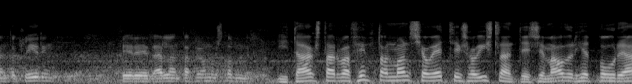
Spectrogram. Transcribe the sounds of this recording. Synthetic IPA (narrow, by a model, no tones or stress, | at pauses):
nt̪ɔkʰliːɾiŋ | fɪɾɪɾɛɾlant̪afljawmɔst̪ɔpnnɪɾ̥ | it̪aːɣst̪aɾvafɪm̥t̪awnmanːsjaːwɛt̪ʰːɪksawist̪lant̪ɪsɛmaːwðʏɾ̥çɛt̪poːwɾɪa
